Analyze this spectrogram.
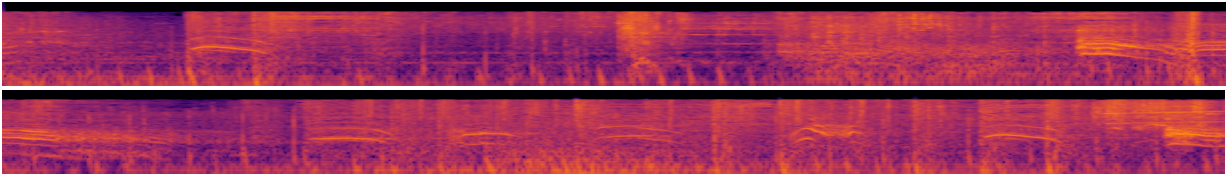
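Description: A large monster shrieks with high, wavering cries.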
